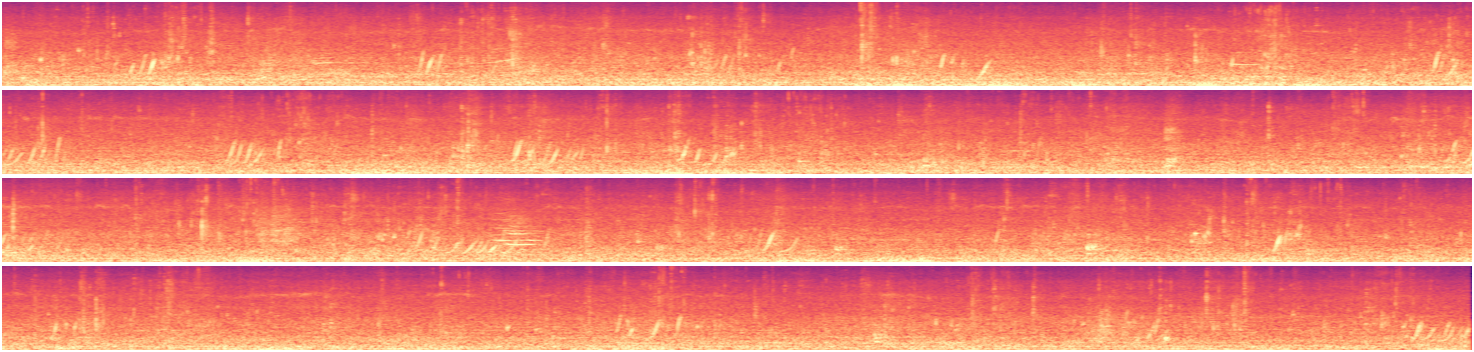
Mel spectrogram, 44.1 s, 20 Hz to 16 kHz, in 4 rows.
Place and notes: Magong City, Penghu County - In the dock
In the dock, Waves and tides
Zoom H6 +Rode NT4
